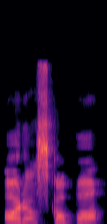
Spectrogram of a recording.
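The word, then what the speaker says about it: horóscopo: Silent H. Oroscopo.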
